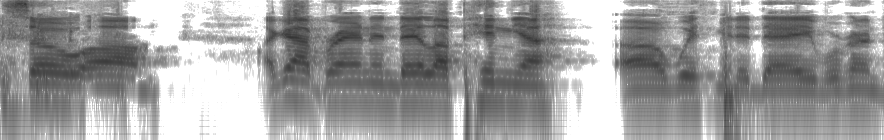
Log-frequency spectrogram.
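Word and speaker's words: De La Peña: Pena has a little line on the end. De La Pena. There you go.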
